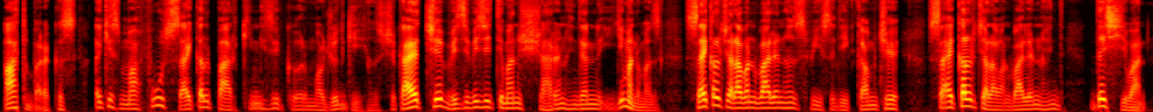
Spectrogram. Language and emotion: Kashmiri, neutral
